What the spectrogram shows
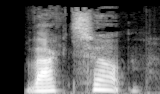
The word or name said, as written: vagtsom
